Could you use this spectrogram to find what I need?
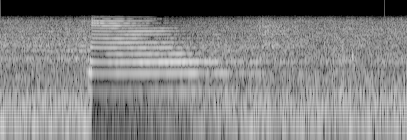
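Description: A train horn sounds in the distance.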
